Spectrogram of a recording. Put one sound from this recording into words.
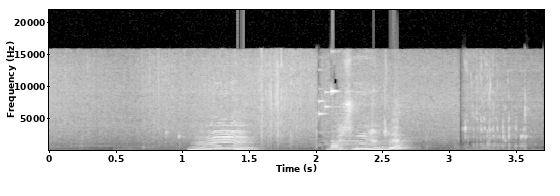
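A young woman hums with pleasure while chewing.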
